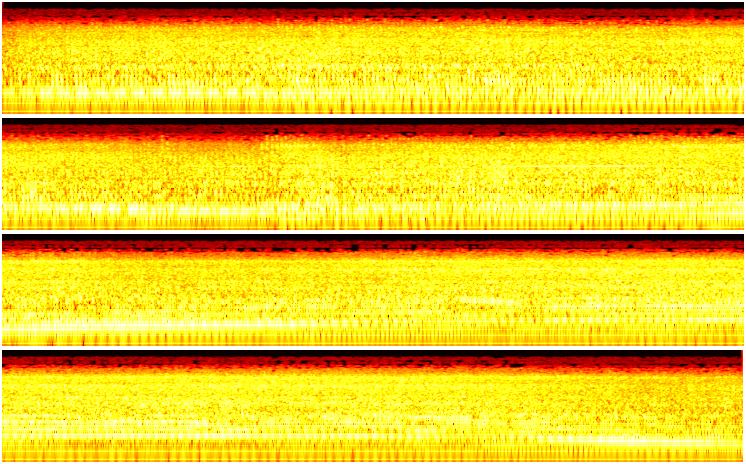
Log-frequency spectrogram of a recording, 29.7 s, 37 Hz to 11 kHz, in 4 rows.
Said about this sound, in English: But this is the sound of a training plane. And this is what was the first aircraft engine that many people all over the country, if not all over the world, heard. And it's the sound of the famous OX-5 engine. Nice sound, isn't it?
